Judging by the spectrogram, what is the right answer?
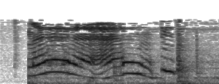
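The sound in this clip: A malnourished child wails loudly on its own in a long, strained cry with wavering pitch, then breaks into shorter, broken cries.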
